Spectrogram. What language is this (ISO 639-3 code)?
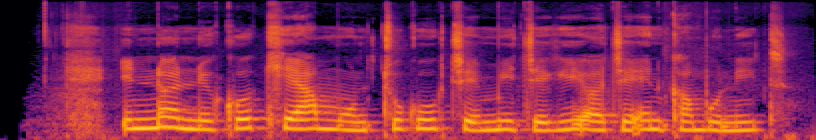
kln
